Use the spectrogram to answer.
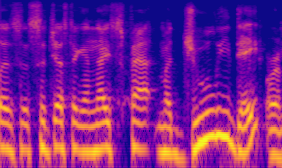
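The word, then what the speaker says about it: Medjool: Crystal is suggesting a nice fat majuli date or a majule date as for sweets. Do it. Is that, did I pronounce that right?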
